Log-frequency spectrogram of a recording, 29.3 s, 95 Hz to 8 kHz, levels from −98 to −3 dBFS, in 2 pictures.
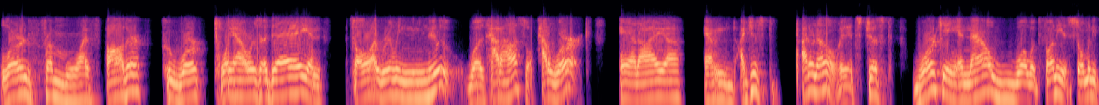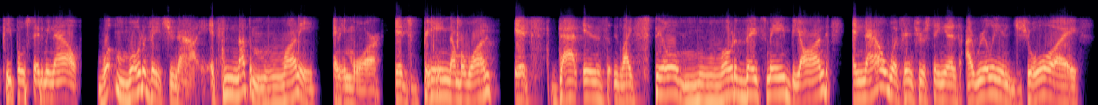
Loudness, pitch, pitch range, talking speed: -22 LUFS, 130 Hz, 120-145 Hz, 155 wpm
